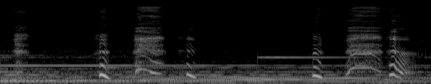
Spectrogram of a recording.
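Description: Slow film score of long held tones, broken about half a dozen times by a person's short gasping, whimpering cries, each a quick falling sob.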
